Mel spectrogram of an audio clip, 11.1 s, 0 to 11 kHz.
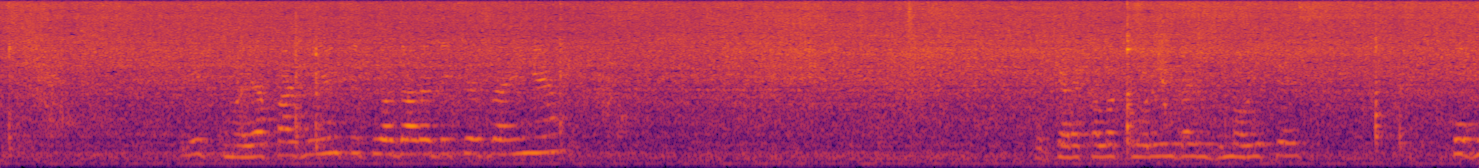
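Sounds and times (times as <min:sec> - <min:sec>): food sizzling in frying pan: 0:00.0 - 0:11.0.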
